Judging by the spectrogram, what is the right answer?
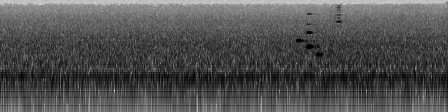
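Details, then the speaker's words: Xbox One S after teardown and reassembly: it powers on with one short beep and a faint, weak fan spin-up, then nothing, so it beeps but fails to boot. The owner suspects a motherboard fault, which is unconfirmed. "the fan does start to spin up ever so slightly but isn't actually uh work so that's something I want let's something with the motherboard"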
